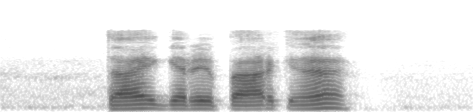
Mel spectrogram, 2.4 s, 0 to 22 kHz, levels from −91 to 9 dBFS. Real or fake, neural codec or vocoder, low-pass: fake; codec, 16 kHz, 1.1 kbps, Voila-Tokenizer; 7.2 kHz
